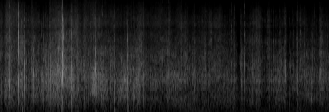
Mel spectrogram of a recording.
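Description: Thick paper being wadded up to imitate the sound of fire, a steady stream of dry crinkles and sharp crackling snaps that keep going without pause and with no voices.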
